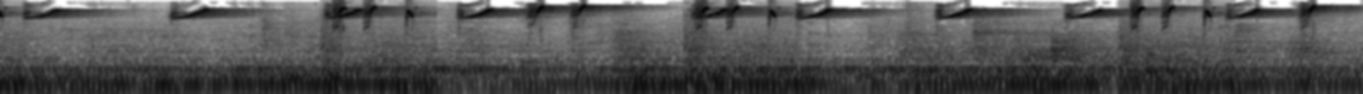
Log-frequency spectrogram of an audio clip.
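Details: Temminck's sunbird, also called the Malaysian red sunbird, singing: high, thin rising whistles that flatten into sustained buzzy trills, each phrase about a second long, interspersed with sharp clicking ticks, repeated steadily.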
